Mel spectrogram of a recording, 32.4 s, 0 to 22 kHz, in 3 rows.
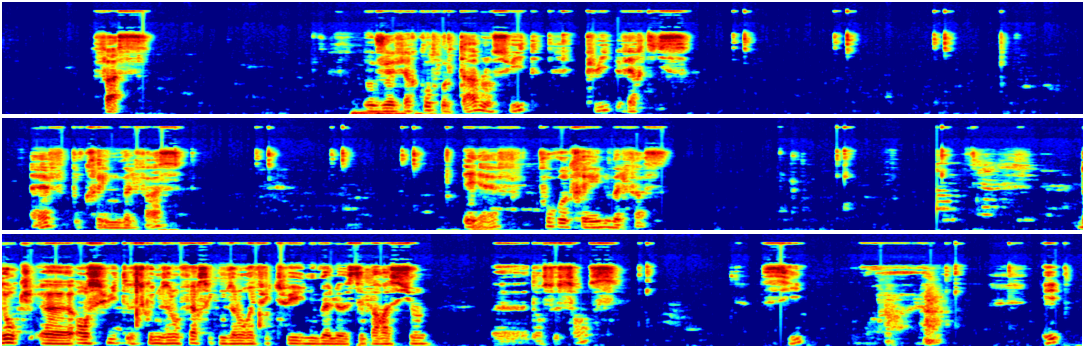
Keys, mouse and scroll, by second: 4.3 ctrl+Tab, 6.3-11.1 right drag, 6.7 shift+r, 11.2 f, 12.5-16.6 right drag, 12.7 shift+r, 15.9 shift+f, 23.4-25.4 middle drag, 25.7 ctrl+r, 31.6-32.4 drag.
